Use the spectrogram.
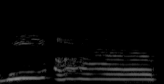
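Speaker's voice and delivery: cheery high voice greeting guests at the door; half-elf maiden. Acted. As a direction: lift way up into a chirpy maiden. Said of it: "She goes".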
